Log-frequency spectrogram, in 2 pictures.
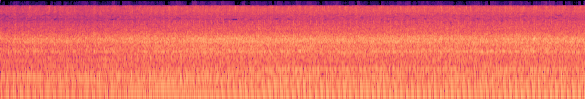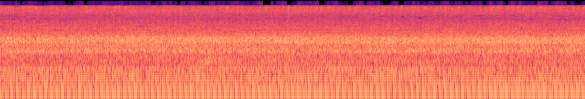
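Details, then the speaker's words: Scooter with new carburetor, running on jumper cables: uneven single-cylinder chug at idle, no tappet tick, dies if given much throttle; owner suspects it needs a valve job and has bad gas. "all right I can't give it too much throttle at at all or it'll just die that tells me it's probably got valve problems that need to be addressed"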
